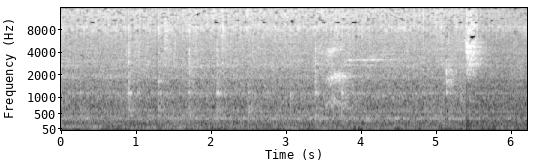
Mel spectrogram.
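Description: Chopped onion and freshly added ground spices (salt, turmeric, cumin powder) sizzling steadily in hot oil in a wok, with a few light clicks.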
